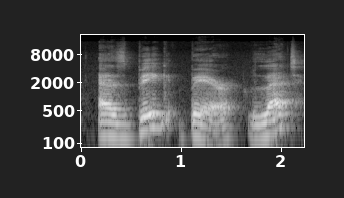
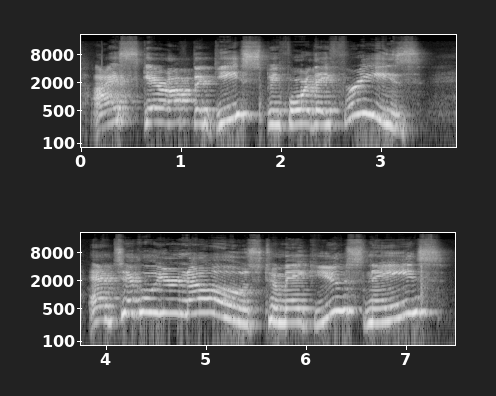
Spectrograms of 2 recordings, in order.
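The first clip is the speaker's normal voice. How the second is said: higher, proud wind boasting; mighty shout; 8 semitones higher than usual. Acted. The wind boasting to Big Bear, higher and proud. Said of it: "mighty shout".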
